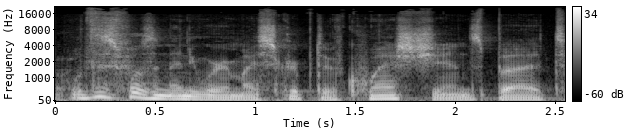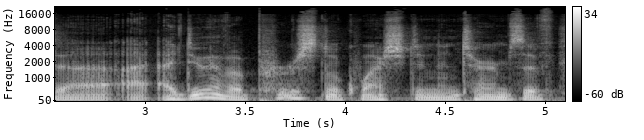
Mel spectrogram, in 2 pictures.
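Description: Man, interview host, lowish pitch, dry studio-like sound, conversational, wordy considered phrasing. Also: very animated, fairly quick, gravelly, husky, no echo.

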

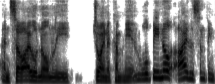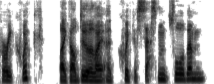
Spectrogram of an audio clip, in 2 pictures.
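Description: A man's voice: fairly high pitch, animated, quick pace, no echo, studio quality. A middle-aged man with a blended British and American accent, explaining things casually as an interview guest. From United Kingdom. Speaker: podcast guest, software consultant.

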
